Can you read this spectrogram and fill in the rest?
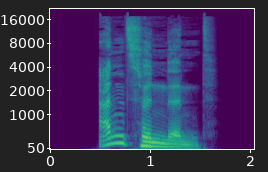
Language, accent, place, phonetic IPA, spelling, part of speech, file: German, Germany, Berlin, [ˈanˌt͡sʏndn̩t], anzündend, verb, De-anzündend.ogg
- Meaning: present participle of anzünden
